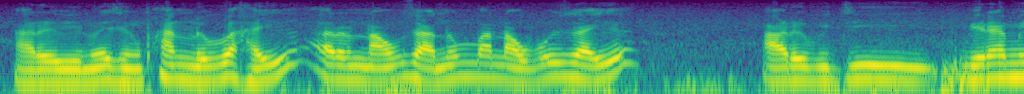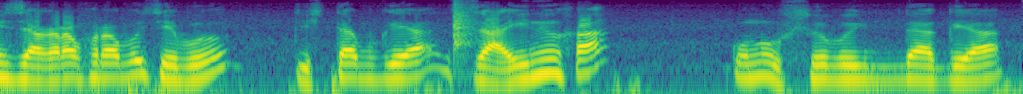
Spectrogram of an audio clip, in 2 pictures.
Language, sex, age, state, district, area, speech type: Bodo, male, 45-60, Assam, Udalguri, rural, spontaneous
